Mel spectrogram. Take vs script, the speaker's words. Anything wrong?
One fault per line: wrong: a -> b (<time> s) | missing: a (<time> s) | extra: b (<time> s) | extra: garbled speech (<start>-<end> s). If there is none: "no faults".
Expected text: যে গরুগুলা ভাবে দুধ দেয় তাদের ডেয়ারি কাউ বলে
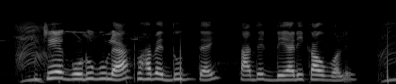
no faults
